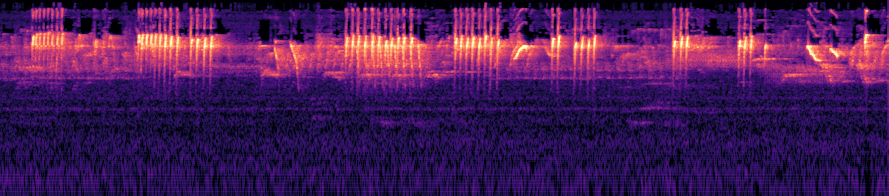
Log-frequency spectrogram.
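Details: Common iora singing in the wild: high, thin, sweet phrases in bursts every second or two, with rapid chattering trills and a few sharp upslurred whistles, over a steady low background hiss.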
